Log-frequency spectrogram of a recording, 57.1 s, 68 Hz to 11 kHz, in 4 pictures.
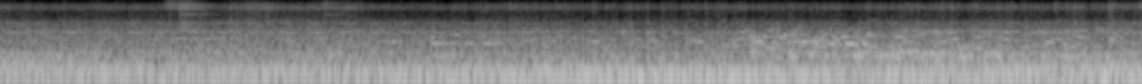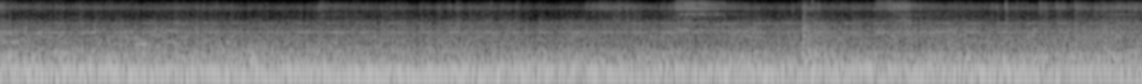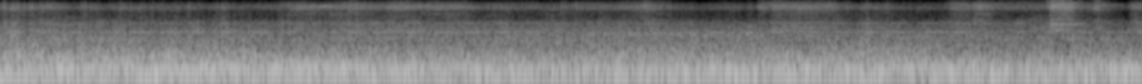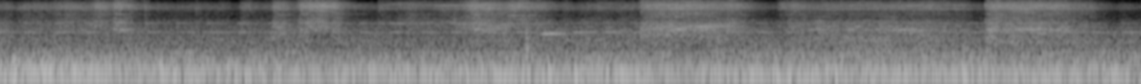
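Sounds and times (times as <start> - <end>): freight train wheels rumbling: 0.0 - 57.0
high-pitched wheel squeal: 22.7 - 23.5, 50.8 - 56.2.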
